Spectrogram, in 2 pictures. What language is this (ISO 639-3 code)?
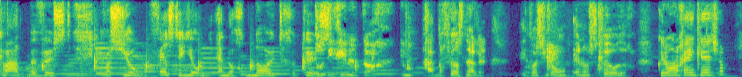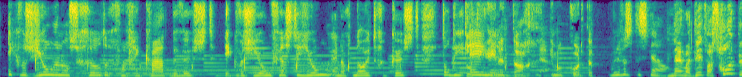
nld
